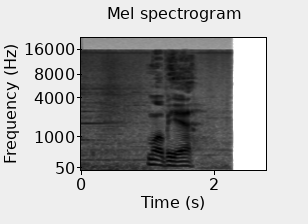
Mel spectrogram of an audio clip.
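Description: An elderly man speaks calmly and gravely.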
